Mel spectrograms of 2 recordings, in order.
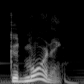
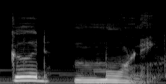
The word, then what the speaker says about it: good morning: Good morning. Say it with me. Good morning. The stress is on more. Not good morning.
